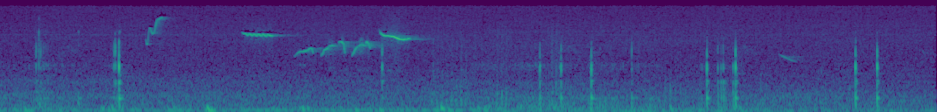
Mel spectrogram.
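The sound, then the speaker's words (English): A few thin, high-pitched bird alarm calls, a 'toop' given by one bird of a flock, ring out amid faint outdoor ambience, with scattered soft ticking sounds around them; the calls are fairly quiet, with no one talking. “There was a toop there, or alarm call, by one of the birds.”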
